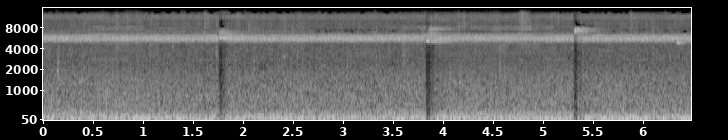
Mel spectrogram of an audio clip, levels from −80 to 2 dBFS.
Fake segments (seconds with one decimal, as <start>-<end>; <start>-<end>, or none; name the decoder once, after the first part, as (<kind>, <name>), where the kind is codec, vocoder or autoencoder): 0.5-1.0 (autoencoder, DAC-VAE); 3.6-5.1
